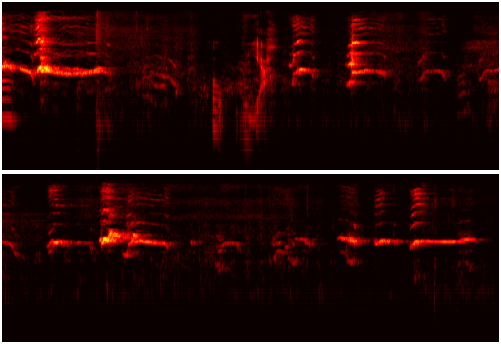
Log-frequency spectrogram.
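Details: Puppies, the babies of a dog named Leia, out walking: a busy series of high, thin whimpers and whines, some sliding down and others held level, overlapping in quick succession over ten seconds, with a soft human voice briefly heard.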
